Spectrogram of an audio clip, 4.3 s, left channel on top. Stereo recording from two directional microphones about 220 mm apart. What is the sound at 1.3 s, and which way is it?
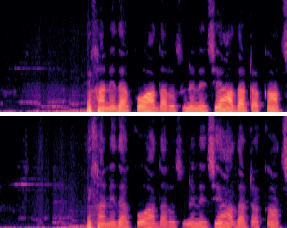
Speech, 15° left (ahead or behind).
